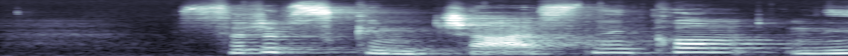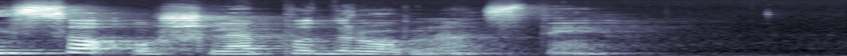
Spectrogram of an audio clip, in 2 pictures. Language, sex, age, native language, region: Slovenian, female, 30-49, Slovenian, Savinja region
